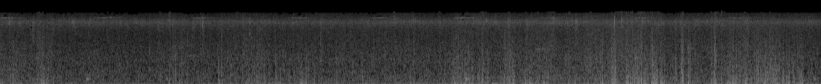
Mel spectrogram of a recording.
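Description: Steady rain falling in a storm: an even hiss with many faint scattered drop ticks over a low rumble.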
